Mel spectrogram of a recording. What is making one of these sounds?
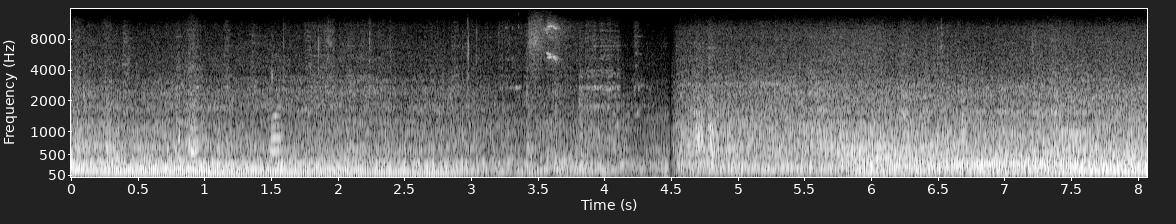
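Tyres grind and crunch over rock.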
